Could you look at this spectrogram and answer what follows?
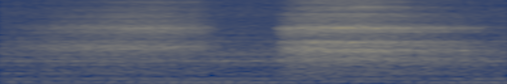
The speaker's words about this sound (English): I took a deep breath.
